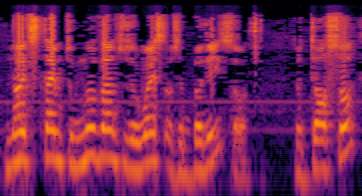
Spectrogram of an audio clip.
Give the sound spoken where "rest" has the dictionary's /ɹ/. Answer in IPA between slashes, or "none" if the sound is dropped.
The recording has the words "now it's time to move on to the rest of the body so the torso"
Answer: /w/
